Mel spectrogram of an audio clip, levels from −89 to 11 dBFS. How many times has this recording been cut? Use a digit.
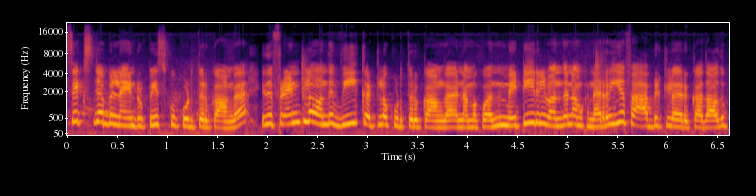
1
